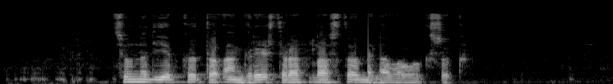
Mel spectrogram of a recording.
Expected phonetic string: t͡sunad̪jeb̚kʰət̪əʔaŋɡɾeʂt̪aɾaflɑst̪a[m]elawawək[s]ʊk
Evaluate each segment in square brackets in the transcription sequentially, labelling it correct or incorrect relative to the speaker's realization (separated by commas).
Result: correct, correct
